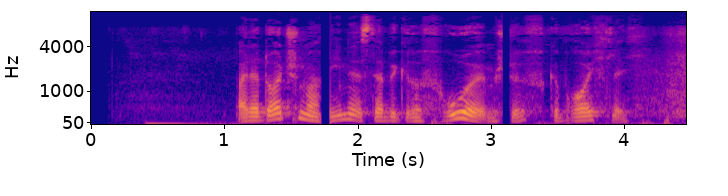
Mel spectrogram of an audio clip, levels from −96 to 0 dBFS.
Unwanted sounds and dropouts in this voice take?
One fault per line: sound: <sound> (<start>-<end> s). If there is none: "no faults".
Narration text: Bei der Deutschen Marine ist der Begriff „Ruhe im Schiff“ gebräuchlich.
sound: dropout (1.7-1.8 s)
sound: dropout (3.1-3.1 s)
